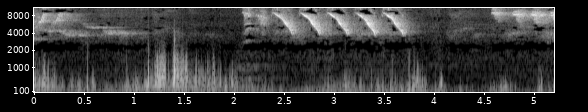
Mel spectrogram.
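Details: Chow call from a young sayaca tanager aged 11 months: high thin notes, a rapid string of five descending squeaky slurs midway, and another brief high burst at the end, under heavy low background clatter.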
